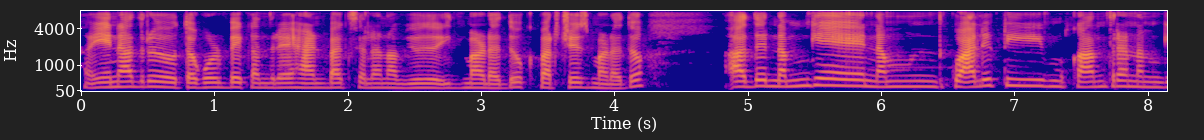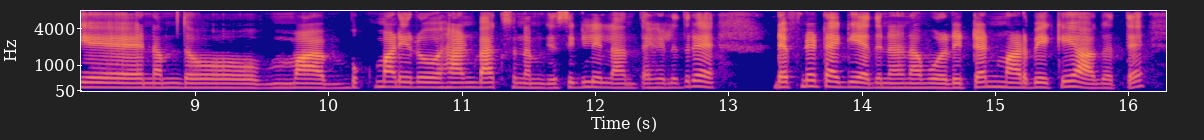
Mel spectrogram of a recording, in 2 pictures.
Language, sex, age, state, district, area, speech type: Kannada, female, 45-60, Karnataka, Bangalore Urban, rural, spontaneous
